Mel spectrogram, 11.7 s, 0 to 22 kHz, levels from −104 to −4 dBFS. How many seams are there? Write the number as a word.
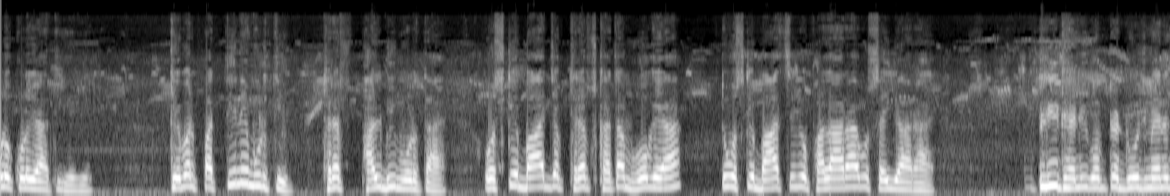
one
